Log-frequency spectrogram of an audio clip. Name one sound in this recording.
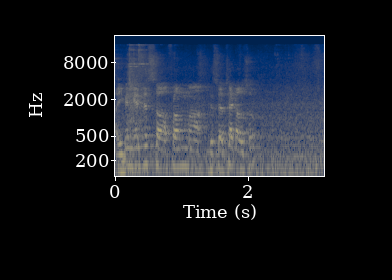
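A man speaks through a microphone in an echoing hall.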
